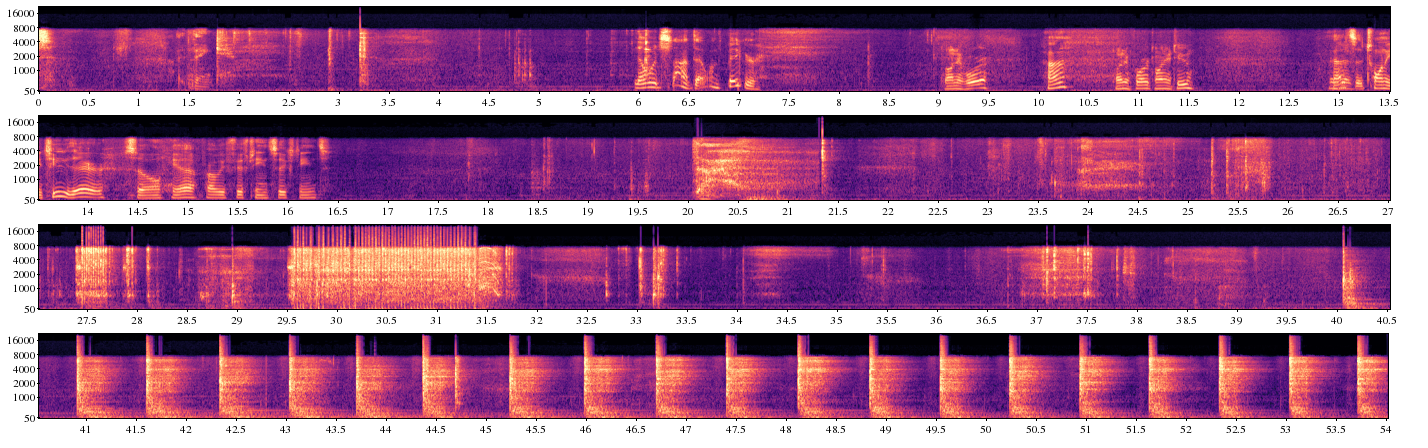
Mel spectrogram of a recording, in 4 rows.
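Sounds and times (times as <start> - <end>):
loud burst of noise: 29.5 - 31.8
hammer striking steel: 40.1 - 54.0.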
